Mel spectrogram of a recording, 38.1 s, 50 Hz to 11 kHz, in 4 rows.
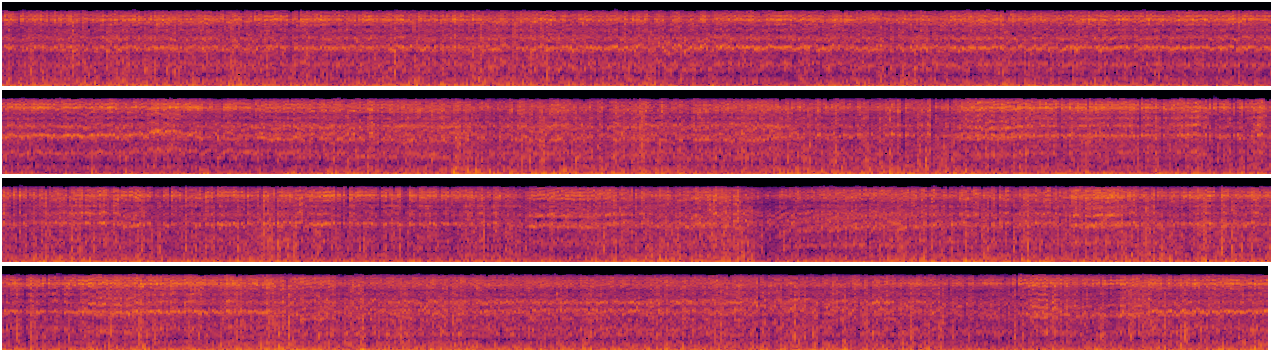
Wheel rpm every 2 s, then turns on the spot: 230, 230, 220, 230, 230, 240, 210, 220, 230, 230, 230, 230, 180, 220, 230, 210, 190, 200, 200.
none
